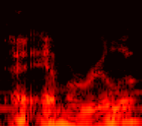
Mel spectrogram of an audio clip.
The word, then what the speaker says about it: Amarillo: I think Amarillo. Yeah, that's how you say it.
